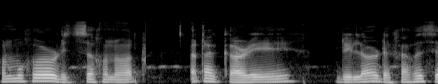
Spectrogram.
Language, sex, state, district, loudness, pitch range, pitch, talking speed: Assamese, male, Assam, Sonitpur, -19 LUFS, 115-140 Hz, 130 Hz, 95 wpm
